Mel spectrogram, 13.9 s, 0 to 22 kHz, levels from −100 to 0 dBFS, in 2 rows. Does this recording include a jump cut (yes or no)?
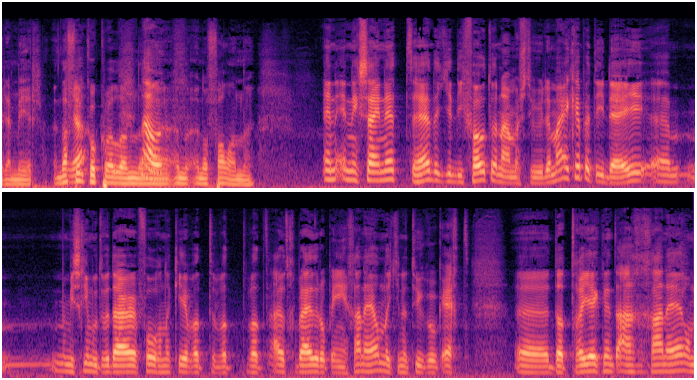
no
